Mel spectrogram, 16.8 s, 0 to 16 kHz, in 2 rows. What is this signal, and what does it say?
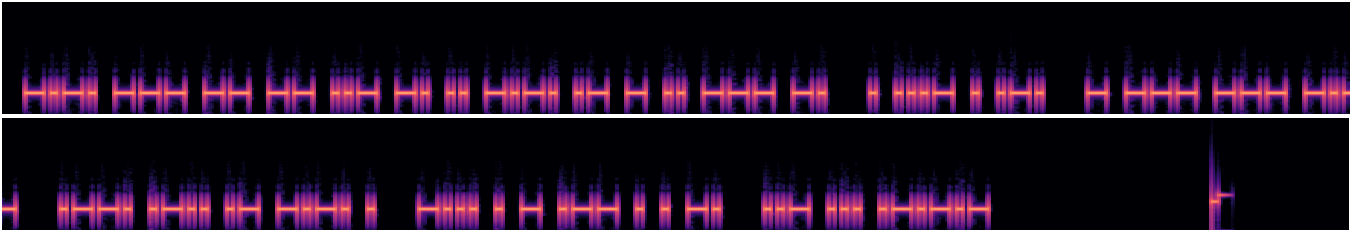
Morse code, heard as a keyed tone, about 30 wpm, 700 Hz. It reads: COMMUNICATION EVER TOOK PLACE BETWEEN US.
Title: Sentences from Top 1000 Words - Review Part 6 - 30wpm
